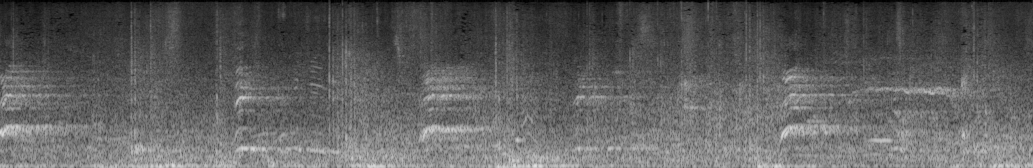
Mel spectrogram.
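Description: Aikido breakfalls thudding and slapping on tatami mats, with short, high-pitched shouts four or five times, about every two seconds.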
